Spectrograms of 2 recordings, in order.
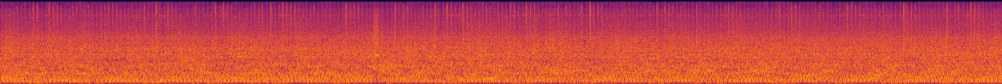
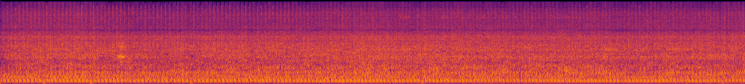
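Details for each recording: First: YardMan snowblower small engine test-run after an auger belt fix. Races at a fast, steady buzz with faint unevenness. Speed is set a bit too high and needs tuning by pulling back throttle; also slightly stumbly, idle circuit may need checking. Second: Yardman snowblower small engine after idle and high-RPM adjustment and auger belt fix: steady, even buzz at high speed with no surging, misses or hunting; running properly.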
